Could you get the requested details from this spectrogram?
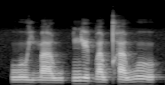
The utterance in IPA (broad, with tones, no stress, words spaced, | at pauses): ʋoː˩jma˩w | ɲe˧ba˩wkʰa˩˧w ʋo˧˩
